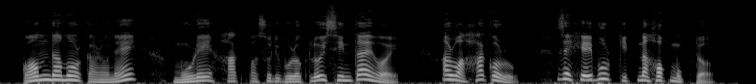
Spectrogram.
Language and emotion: Assamese, fearful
